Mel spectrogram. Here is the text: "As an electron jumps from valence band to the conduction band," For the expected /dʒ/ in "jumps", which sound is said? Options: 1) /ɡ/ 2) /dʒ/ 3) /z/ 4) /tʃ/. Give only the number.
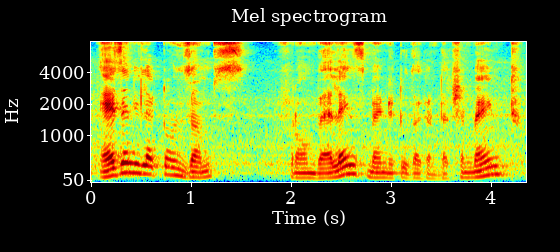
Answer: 3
